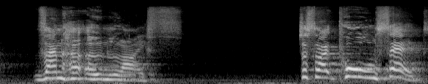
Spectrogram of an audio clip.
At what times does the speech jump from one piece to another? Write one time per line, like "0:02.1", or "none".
none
